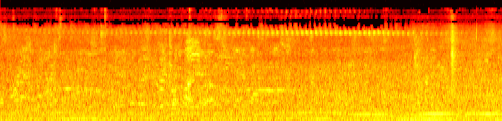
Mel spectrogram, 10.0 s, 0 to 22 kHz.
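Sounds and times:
traffic engine rumble: 0.0s - 10.0s.

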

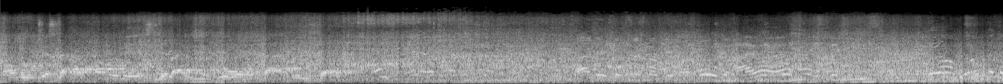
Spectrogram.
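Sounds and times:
crowd voices calling out: 0.0s - 9.4s
race car engines droning: 0.0s - 10.0s.

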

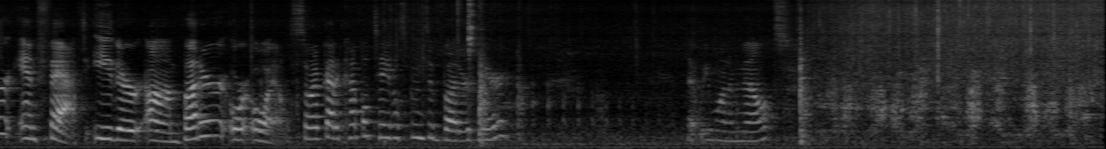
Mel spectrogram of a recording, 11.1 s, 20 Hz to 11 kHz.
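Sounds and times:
vegetables sizzling in a frying pan: 1.0s - 11.0s
spatula scraping: 8.1s - 11.0s.

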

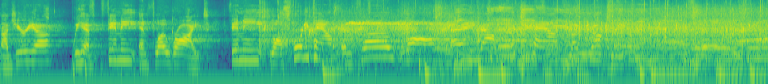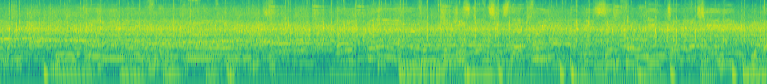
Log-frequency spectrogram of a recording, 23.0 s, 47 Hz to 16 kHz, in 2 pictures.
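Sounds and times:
audience applause: 4.6s - 23.0s
music playing: 4.6s - 23.0s.

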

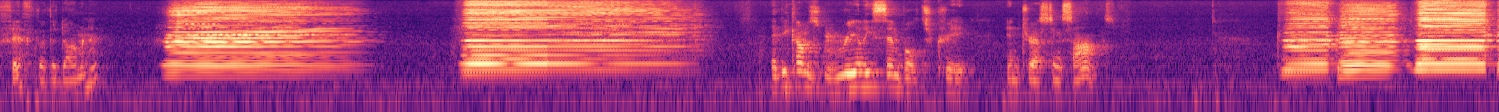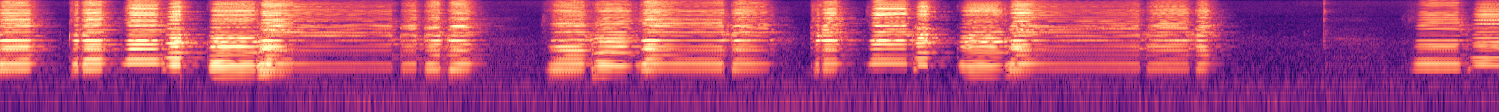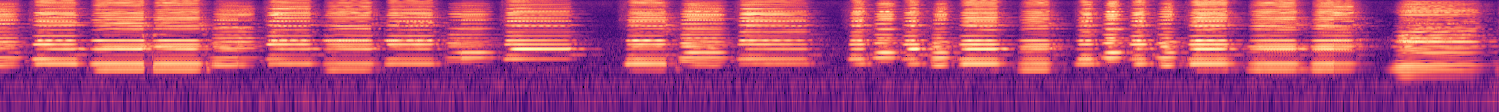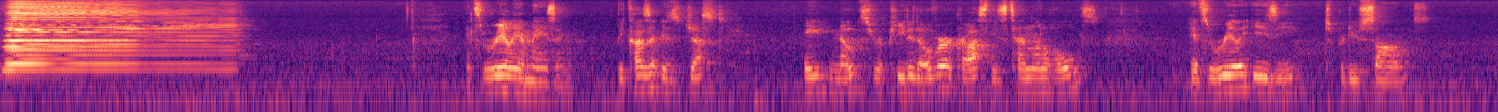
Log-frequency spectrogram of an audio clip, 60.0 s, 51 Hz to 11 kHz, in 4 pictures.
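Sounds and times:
harmonica playing chords and tune: 1.6s - 7.2s, 12.8s - 27.4s, 29.0s - 47.6s.

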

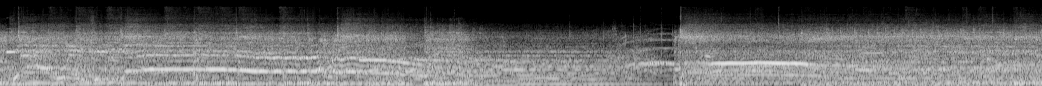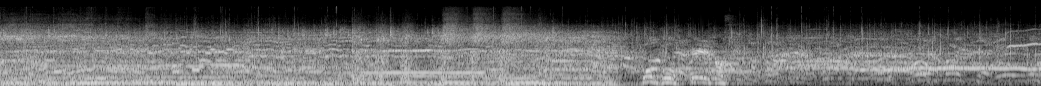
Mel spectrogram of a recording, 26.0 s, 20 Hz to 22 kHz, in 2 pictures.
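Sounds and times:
metal band playing live: 0.0s - 21.4s.

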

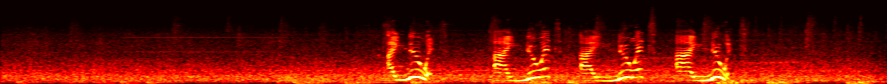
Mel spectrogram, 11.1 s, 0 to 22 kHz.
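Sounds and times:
faint high whine: 0.0s - 11.0s
rushing tunnel noise: 0.0s - 11.0s.

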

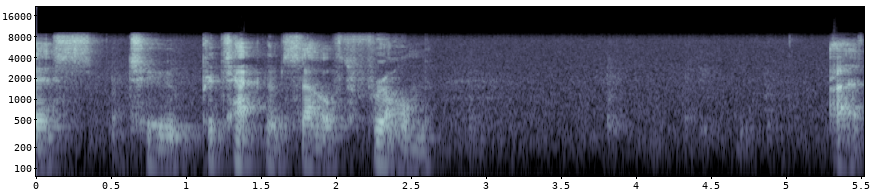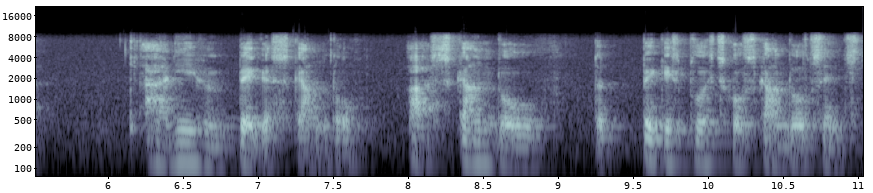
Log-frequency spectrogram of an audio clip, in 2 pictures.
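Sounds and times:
man's hesitant voice: 5.3s - 5.6s.

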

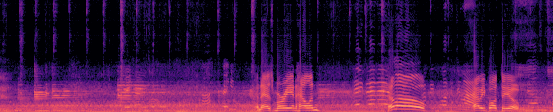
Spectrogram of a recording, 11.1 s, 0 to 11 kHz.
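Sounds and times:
faint music: 0.0s - 11.0s
wind rumble on microphone: 6.8s - 11.0s.

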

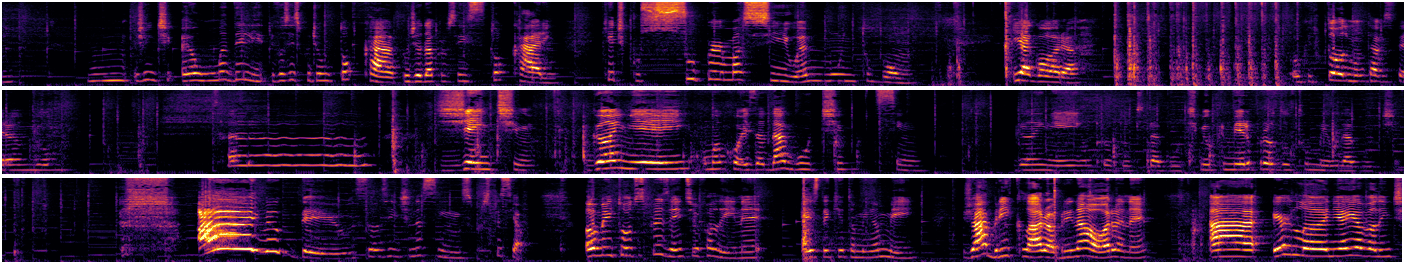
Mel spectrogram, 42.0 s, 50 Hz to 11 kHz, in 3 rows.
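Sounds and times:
drumroll of hand taps: 11.1s - 13.0s
woman squealing with delight: 30.0s - 30.7s.

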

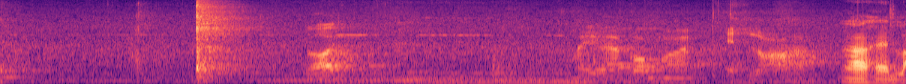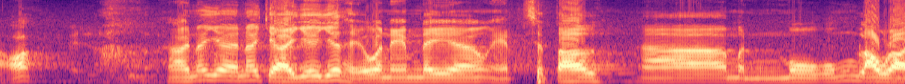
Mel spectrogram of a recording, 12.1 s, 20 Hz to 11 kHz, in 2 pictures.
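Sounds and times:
motorcycle set onto stand knock: 1.3s - 1.7s.

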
